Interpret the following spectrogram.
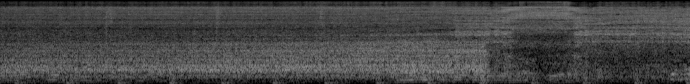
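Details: Breville espresso machine after full service, earlier buzzing when buttons pressed: strong, steady steam hiss with no sputtering or pulsing; steam wand delivering even, healthy steam.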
